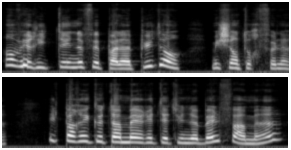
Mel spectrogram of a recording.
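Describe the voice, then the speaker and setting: A taunting, sneering apprentice boy, as a woman reader puts him on, voiced in a raised, strained register. The reading is crisp and close, with no room around it. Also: fairly high pitch, animated, moderate pace, no room sound, natural voice. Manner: mocking, then shrieking for help.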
